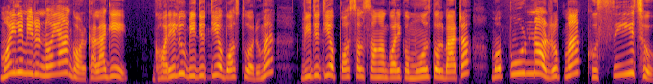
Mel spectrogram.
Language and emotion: Nepali, happy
